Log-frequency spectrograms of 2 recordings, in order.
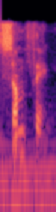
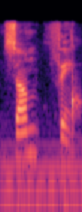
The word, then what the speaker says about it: something: something good good now let's practice your th sound there on the word something okay give me a good th sound something something something okay one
